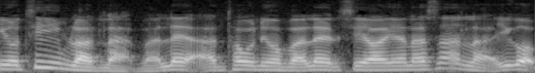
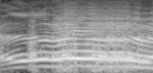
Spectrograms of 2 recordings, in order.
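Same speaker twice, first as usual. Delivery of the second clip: loud, high scornful grunt; mock grunt at fans; 11 semitones higher, 10 dB louder than usual. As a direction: let out a taunting ugh. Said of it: "he's like".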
